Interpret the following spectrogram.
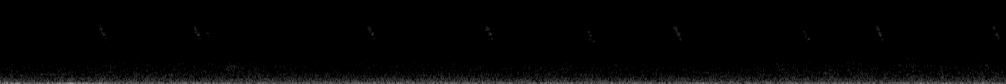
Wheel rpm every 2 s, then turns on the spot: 0, 0, 0, 0, 0.
none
